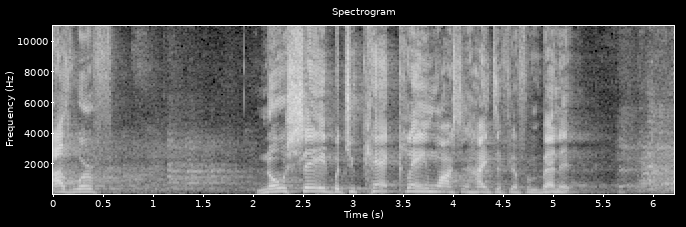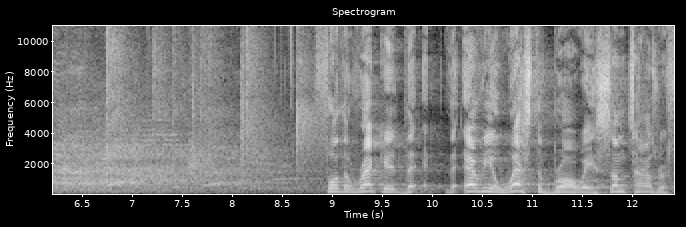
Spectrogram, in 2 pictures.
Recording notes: A special episode live from the United Palace in Washington Heights, New York.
